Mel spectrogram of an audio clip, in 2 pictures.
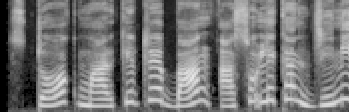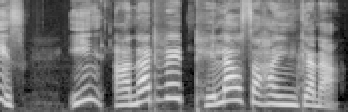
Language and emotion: Santali, angry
